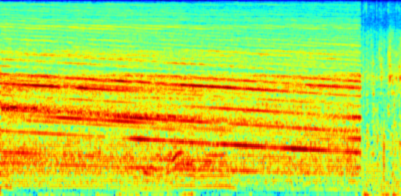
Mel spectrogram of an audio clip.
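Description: A Clipper wet saw cuts brick for a fire pit and patio, its motor whining steadily under a constant rush of water on the spinning blade, loud and close, until the tone drops abruptly near the end.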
